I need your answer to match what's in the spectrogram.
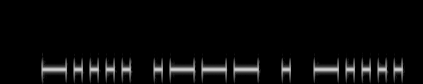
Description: Morse code, heard as a keyed tone, about 15 wpm, 700 Hz. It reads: 6JE6
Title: Four Challenging Letter-Number Combinations 15wpm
